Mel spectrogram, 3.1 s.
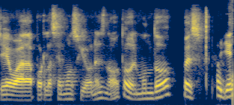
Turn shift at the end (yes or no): no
